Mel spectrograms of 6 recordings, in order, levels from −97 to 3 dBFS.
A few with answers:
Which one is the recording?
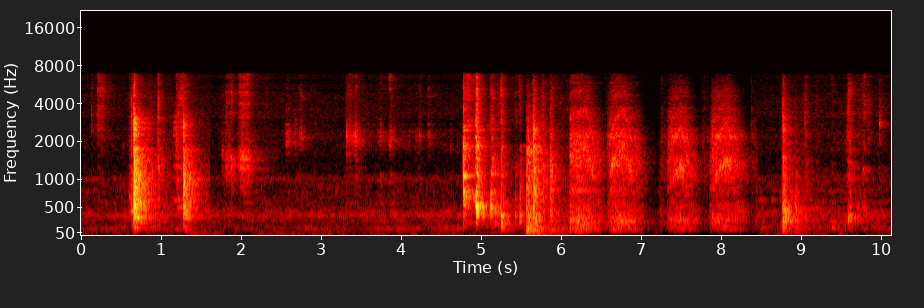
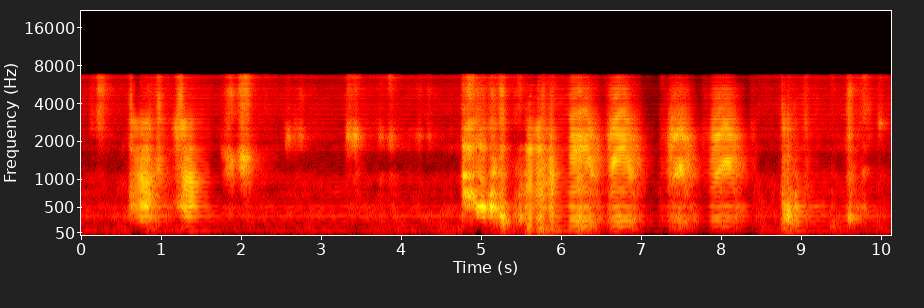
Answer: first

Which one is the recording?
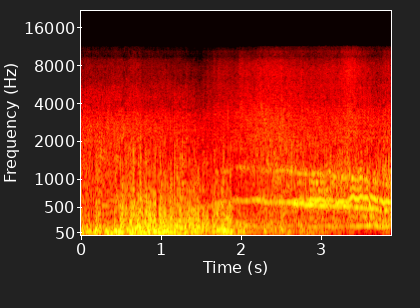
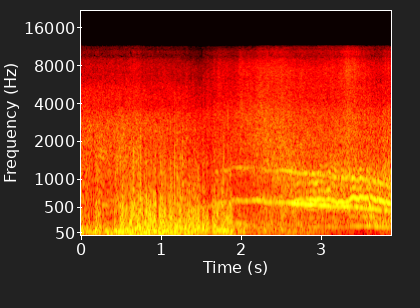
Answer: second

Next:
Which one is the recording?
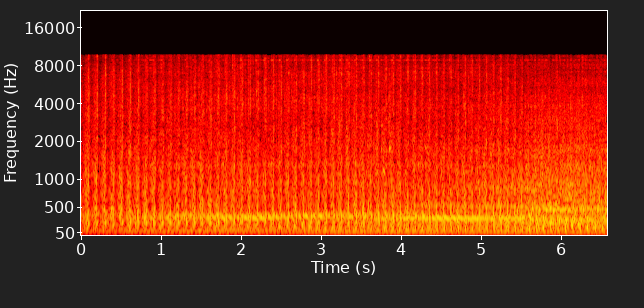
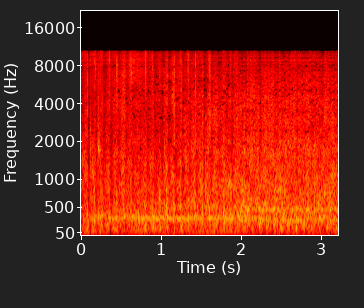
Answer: first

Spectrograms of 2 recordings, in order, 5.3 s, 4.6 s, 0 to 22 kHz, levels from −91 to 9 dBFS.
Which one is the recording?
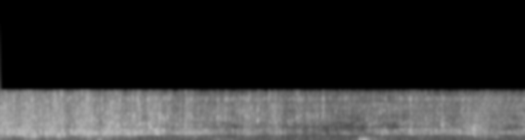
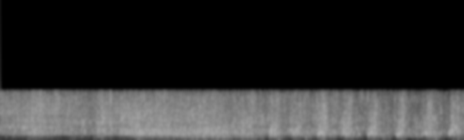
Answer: second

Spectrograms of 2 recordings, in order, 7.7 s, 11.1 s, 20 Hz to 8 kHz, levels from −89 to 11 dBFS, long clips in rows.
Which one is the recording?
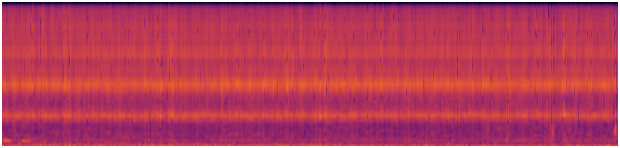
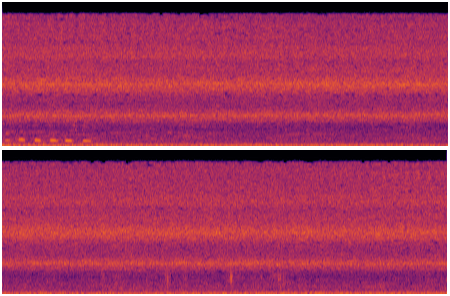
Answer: second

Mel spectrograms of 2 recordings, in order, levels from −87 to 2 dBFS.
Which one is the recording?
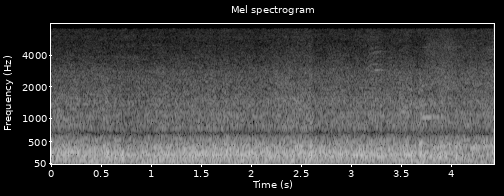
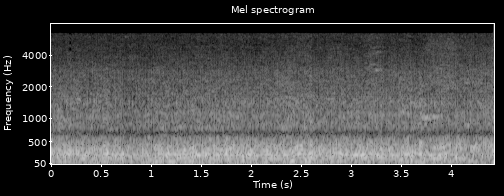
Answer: first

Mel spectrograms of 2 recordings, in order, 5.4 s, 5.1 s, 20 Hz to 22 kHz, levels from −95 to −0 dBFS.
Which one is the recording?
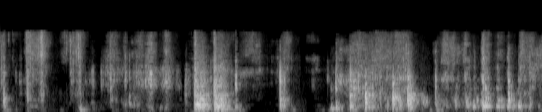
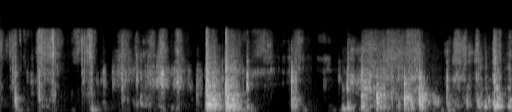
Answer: second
